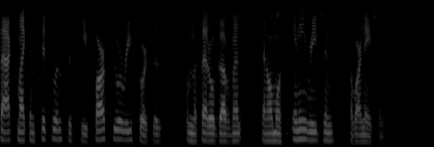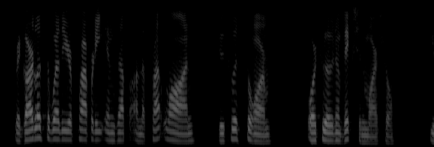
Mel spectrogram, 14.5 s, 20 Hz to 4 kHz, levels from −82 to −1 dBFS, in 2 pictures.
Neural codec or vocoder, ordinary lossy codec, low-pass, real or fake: none; MP3, 32 kbps; 3.6 kHz; real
